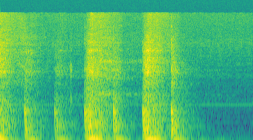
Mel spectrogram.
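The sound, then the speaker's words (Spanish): Someone raps on a door in quick bursts, about six sharp knocks in an uneven rhythm, clear, then it goes quiet. “Y en el momento que yo les dije eso, tocaron la puerta.”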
